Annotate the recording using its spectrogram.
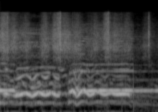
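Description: Bororo ritual chant: voices singing long, wavering notes, the last one held, over rattles shaken in a steady rhythm.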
